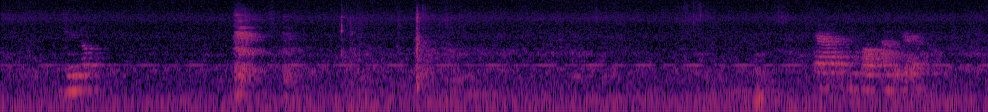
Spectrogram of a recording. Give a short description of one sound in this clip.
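An elderly man speaks slowly into a microphone in an echoing room, with long pauses.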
